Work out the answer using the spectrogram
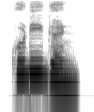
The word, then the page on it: ಕುಡಿಗಣ್: kuḍigaṇ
